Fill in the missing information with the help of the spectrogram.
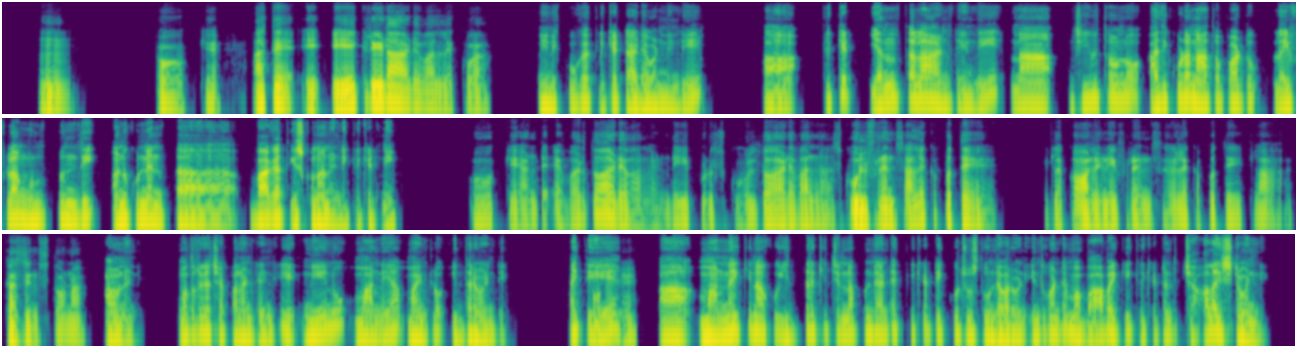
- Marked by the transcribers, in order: in English: "లైఫ్‌లాంగ్"; in English: "స్కూల్"; in English: "కజిన్స్"
- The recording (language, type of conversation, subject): Telugu, podcast, నువ్వు చిన్నప్పుడే ఆసక్తిగా నేర్చుకుని ఆడడం మొదలుపెట్టిన క్రీడ ఏదైనా ఉందా?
